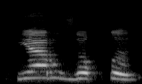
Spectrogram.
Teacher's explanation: وقف میں جو ہے یہ جو قاف ہے آخری والا حرف, یہ ساکن ہو جاتا ہے اور اس کے اوپر اس میں پھر ہم قلقلہ کریں گے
